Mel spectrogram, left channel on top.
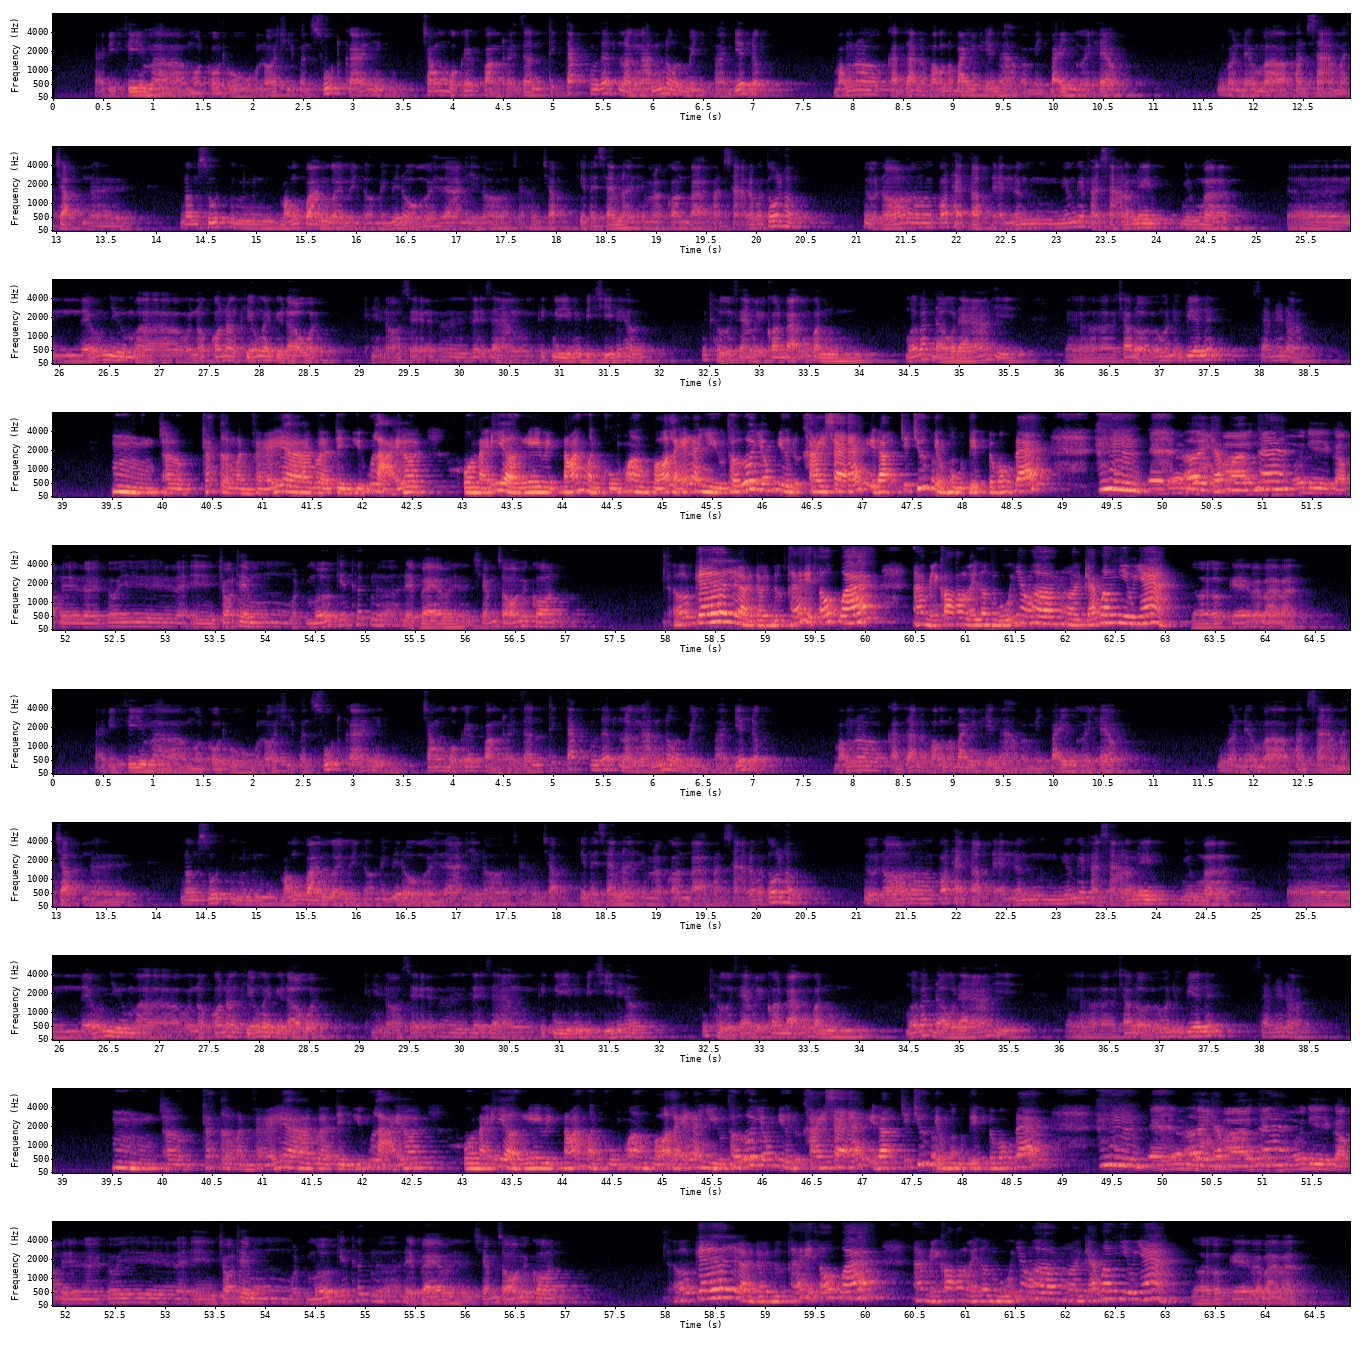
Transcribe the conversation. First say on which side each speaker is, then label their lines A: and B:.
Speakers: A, on the left; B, on the left.
A: Tại vì khi mà một cầu thủ nó chỉ cần sút cái thì trong một cái khoảng thời gian tích tắc rất là ngắn thôi mình phải biết được bóng nó cảm giác được bóng nó bay về phía nào và mình bay người theo. Nhưng còn nếu mà phản xạ mà chậm là non sút ừ, bóng qua người mình rồi mình mới đổ người ra thì nó sẽ hơi chậm. Thì phải xem lại xem là con bà phản xạ nó có tốt không. Ví dụ nó có thể tập để nâng những cái phản xạ nó lên nhưng mà ờ, nếu như mà nó có năng khiếu ngay từ đầu ấy thì nó sẽ dễ dàng thích nghi với vị trí đấy hơn. Cứ thử xem mấy con bạn cũng còn mới bắt đầu đá thì ờ, trao đổi với huấn luyện viên đấy xem thế nào.
B: Ừ, ừ, chắc là mình phải à, về tìm hiểu lại thôi. Hồi nãy giờ nghe Việt nói mình cũng à, vỡ lẽ ra nhiều thứ giống như được khai sáng gì đó chứ trước
A: Ờ,
B: giờ mù tịt về bóng đá. <laughs>
A: Thế đấy hôm
B: Ơi
A: nào
B: cảm
A: mà
B: ơn ha.
A: rảnh rỗi đi gặp thì rồi tôi lại cho thêm một mớ kiến thức nữa để về chém gió với con.
B: Ok rồi, rồi được thế thì tốt quá. Hai mẹ con lại gần gũi nhau hơn. Rồi cảm ơn nhiều nha.
A: Rồi ok bye bye bạn.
